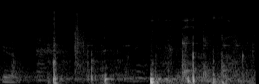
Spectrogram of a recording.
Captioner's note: people chattering indistinctly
